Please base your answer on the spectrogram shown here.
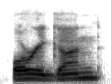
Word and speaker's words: Oregon: I say it right now, don't I? The gun part, Oregon.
